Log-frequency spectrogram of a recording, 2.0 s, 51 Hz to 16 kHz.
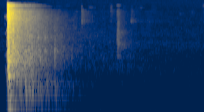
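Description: A single shot from a Browning Hi-Power 9mm pistol: one sharp crack with a short echo that dies away within about half a second. A faint short ping follows about a second later.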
